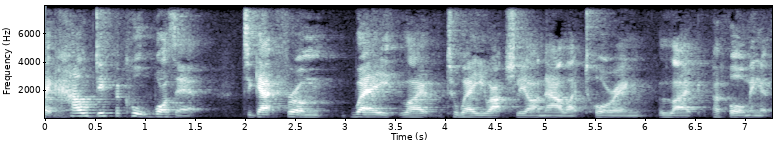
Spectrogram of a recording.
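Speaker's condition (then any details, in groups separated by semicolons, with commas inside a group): No condition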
